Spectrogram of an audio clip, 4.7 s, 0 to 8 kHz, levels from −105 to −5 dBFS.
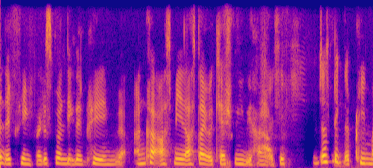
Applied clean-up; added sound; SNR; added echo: neural mask model Resemble Enhance denoiser.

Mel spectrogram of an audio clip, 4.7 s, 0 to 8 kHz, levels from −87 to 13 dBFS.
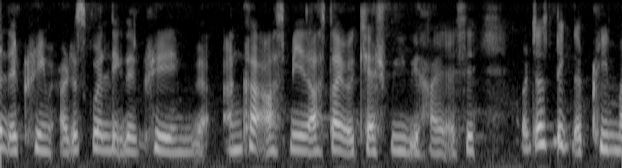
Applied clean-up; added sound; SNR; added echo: none; none; none; none.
